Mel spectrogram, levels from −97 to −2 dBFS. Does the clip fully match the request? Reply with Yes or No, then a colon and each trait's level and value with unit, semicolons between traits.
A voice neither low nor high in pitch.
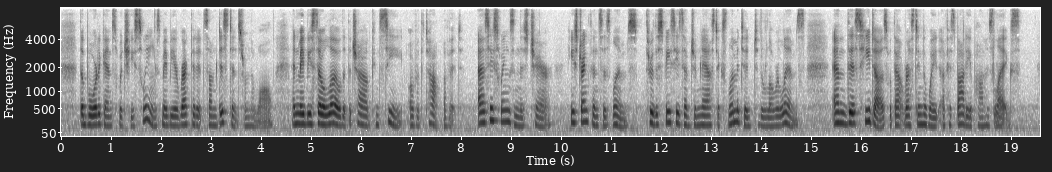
Yes: medium, 180 Hz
